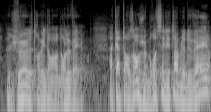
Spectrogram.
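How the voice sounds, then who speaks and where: This man's voice is somewhat breathy and medium in pitch. He speaks at a moderate pace. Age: 70s. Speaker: retired glass factory worker. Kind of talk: testimony.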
